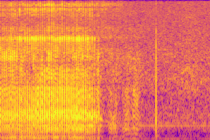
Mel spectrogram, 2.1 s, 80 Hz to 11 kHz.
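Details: Old 13-year-old Chihuahua, often sleeping, giving one brief buzzing, fluttering snore followed by quiet breathing; dog snoring.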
